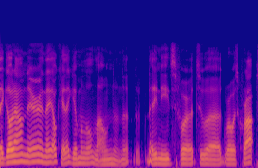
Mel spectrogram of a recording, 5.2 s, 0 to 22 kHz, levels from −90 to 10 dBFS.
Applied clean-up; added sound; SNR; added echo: none; none; none; none.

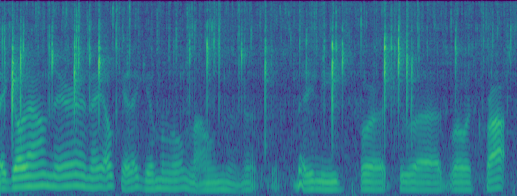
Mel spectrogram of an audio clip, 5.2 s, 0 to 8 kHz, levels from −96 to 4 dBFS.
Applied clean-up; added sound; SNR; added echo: none; Stream; -2 dB; none.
